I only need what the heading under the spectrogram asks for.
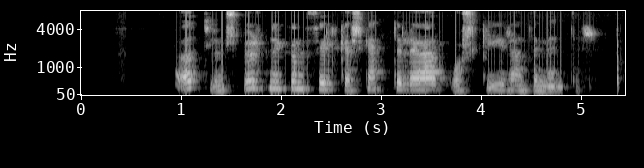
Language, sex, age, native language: Icelandic, female, 40-49, Icelandic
